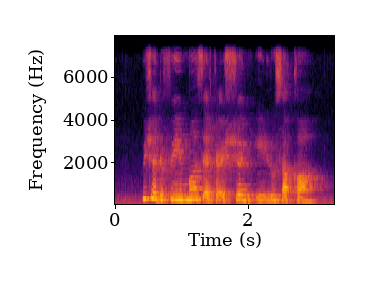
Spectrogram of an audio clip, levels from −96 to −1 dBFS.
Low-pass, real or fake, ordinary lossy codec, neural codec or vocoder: 7.2 kHz; real; none; none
